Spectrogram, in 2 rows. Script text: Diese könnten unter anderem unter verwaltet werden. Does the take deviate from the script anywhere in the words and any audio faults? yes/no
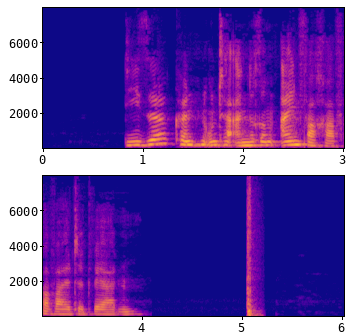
yes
